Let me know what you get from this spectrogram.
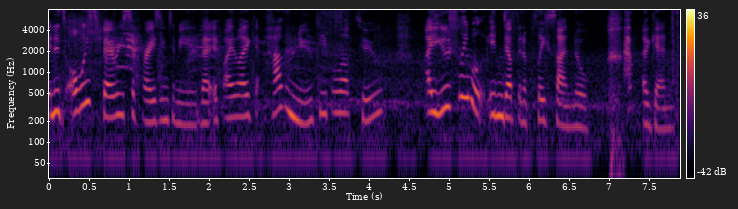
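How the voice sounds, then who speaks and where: A woman's voice: on the high side, lively intonation, moderate pace, a little mellow, slight background noise, poor audio. A tired woman chatting casually with her viewers while she streams a game late at night. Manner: chatty, thanks viewers and reads chat aloud. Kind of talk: casual chat while gaming live.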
